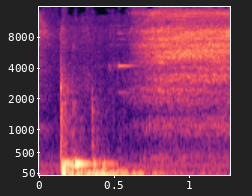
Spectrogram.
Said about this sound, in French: On respire on peut expirer aussi.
